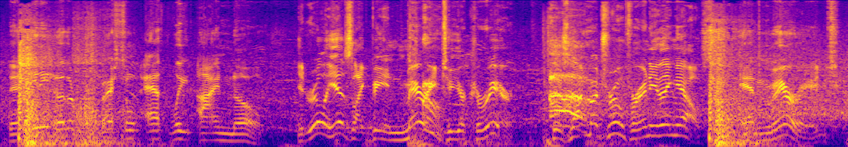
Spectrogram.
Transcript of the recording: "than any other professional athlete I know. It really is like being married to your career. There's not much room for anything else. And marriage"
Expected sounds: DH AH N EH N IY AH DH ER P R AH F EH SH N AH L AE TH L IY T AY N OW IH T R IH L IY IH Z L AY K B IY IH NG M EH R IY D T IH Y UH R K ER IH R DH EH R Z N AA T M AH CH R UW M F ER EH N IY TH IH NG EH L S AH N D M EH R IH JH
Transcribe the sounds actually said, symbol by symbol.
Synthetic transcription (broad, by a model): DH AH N EH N IY AH DH ER P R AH F EH SH N L AE TH L IY T AY N OW IH T R IH L IY IH Z L AY K B IY IH NG M EH R IY D T IH Y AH R K ER IH R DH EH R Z N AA T M AH CH R UW M F ER EH N IY TH IH NG EH L S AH N M EH R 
